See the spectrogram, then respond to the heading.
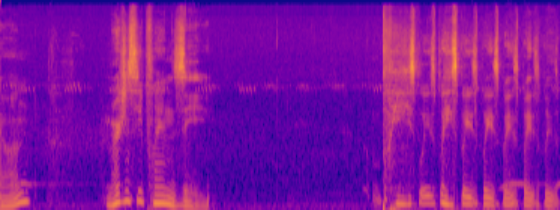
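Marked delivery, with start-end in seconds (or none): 5.1-7.4 mock begging. Begging the dragon repeatedly.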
